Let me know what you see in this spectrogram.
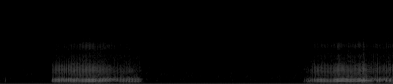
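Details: Two soft, buzzing, tonal snores, each about a second long and a few seconds apart, from a sleeping orange tabby cat.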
